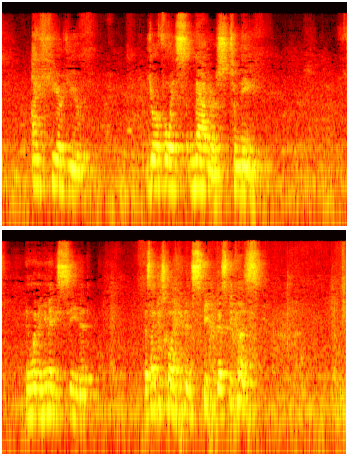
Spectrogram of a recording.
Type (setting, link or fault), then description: setting, large echoing room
